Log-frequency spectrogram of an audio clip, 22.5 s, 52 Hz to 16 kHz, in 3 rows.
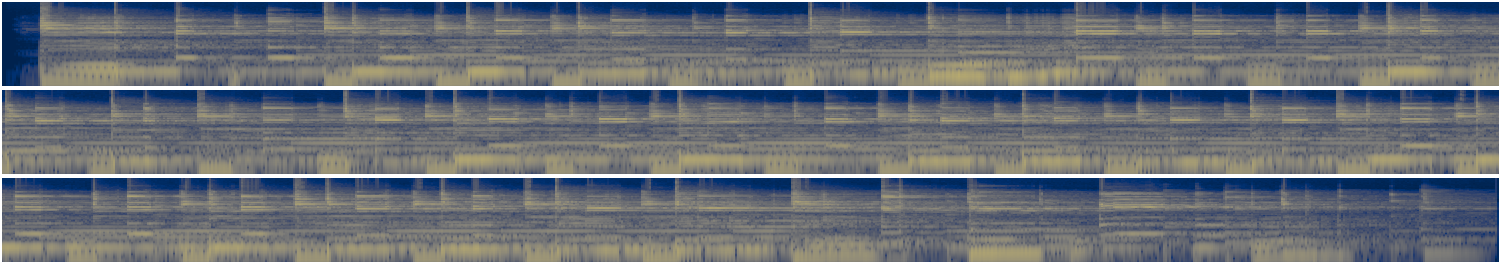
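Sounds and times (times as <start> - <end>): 
Telecaster electric guitar with slapback echo: 0.0 - 22.4.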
